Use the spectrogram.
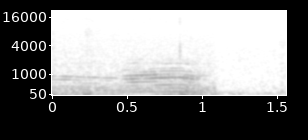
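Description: A cow moos in the Minecraft video game, one drawn-out low call lasting about a second that then cuts off, with no talking over it.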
